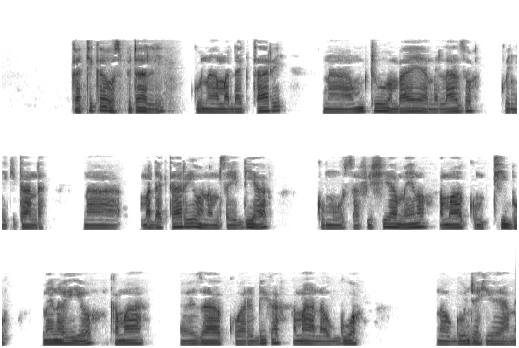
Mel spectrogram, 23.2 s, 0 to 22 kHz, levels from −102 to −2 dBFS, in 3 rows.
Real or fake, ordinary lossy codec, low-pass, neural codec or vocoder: real; MP3, 32 kbps; 5.4 kHz; none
